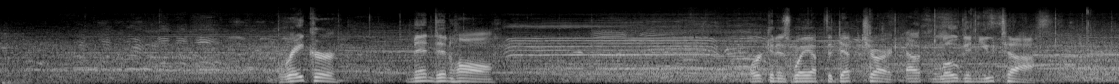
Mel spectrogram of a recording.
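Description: A crowd cheers steadily in a large open stadium.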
